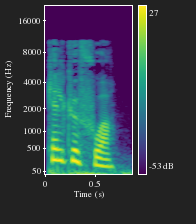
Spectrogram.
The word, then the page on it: quelquefois: francais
